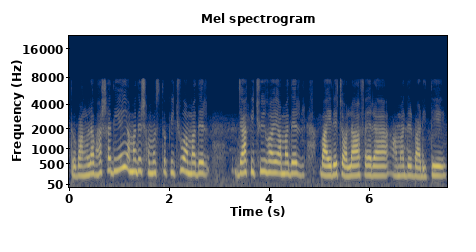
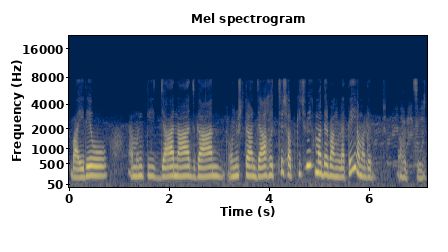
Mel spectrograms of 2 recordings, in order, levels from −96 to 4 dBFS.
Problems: constant background noise, background conversations at intervals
